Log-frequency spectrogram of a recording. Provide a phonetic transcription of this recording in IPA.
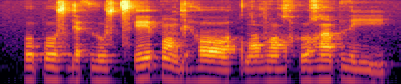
o p o z ɡ ɛ θ ð u z t͡sʼ e p ɔ̃ ɡ ɪ ɦ ɔ | dˤ ẽ v ɔ̃ ʁ h u ʁ ã p ð i

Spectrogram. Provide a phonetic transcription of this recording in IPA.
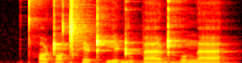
t̪ʰ ɒ ʈ ɒ ǀʰ e ʈʰ i ɖ u p æ ɖʱ o n̪ æ

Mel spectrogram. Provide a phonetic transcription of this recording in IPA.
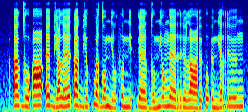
ʔ a˦ l d o˧˩ ʔ ɑː˦ ʔ ɛ˦ bʲ ɑ˨˩˦ l ɛː˩˥ ɠ a˦ bʲ œ˨˩˦ kʷ ɑ˥˩ d ɔ˨˩˦ mʲ ɔ˩ l f ə˥˩ mʲ ɛ˧˩ ʔ ɠ ɛː˧˩ l d o˩ mʲ ɔː˦ ŋ ɛː˥˩ r ʏ˧˩ l ɑː˧˩ ɾ ʏ˧˩ ʔ o˥˩ ʔ ʏ˧˩ mʲ a˩˥ r ʏː˦ ŋ

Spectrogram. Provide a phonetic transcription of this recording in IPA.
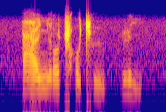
ʕ æ ɲ ɜ ɾ ɔ ʈ͡ʂʰ ɔ cʰ ɨ | ɭ i

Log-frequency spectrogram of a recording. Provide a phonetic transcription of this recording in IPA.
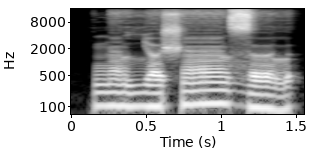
ŋ ɛ̃ l ʎ ɜ ʃ ɛ̃ː l z ə l

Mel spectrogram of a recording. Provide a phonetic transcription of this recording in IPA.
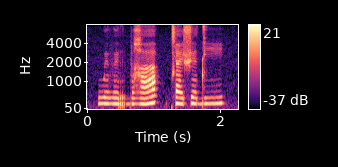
w ɘ ð ɘ r b ɪ ʁ a | c æ ʃ ɛ d i

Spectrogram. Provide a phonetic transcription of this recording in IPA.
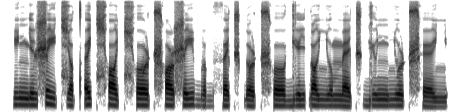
i ɲ ɾʲ ə j ʂ i t͡ɕ ɔ tʼ ə t͡ɕʰ ɔ t͡ɕʰ o ʈ͡ʂʰ ɔ ʂ i b ə b θ ə t͡ʃ ɗ o ʈ͡ʂʰ o ɡʲ ɘ j ɗ ɔ ʎ o m ɛ t͡ʃ ɡʲ u ɲ ʎ u ʈ͡ʂʰ ɘ ʎ

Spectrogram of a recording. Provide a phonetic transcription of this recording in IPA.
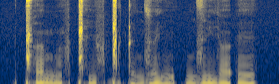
ǁʰ œ m b œ̃ f ǁʰ i f ɡ͡ǁ ə ʈ e n z ø j ĩ | n z i j œ ʔ ẽ

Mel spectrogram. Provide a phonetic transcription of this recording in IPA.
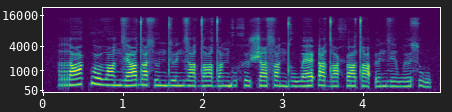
r ɑ k u ðˤ ɑ n z æ dˤ ø s ɯ n d ø n z æ dˤ æ dˤ ø ŋ ɡ u x ø ʃ i sˤ ɯ n d o w æ ʔ i dˤ o ħ u tˤ æ ʔ ø n z e w ø s u

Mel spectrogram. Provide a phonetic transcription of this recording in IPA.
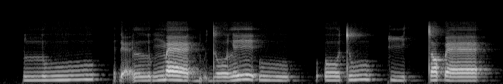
lː uː | ɗ æ̰ lː u ŋ͡m æː ɡ͡b ṵ d oː l eː ʔ uː | ʔ oː t uː kː iː tː ɒ ɓ æː

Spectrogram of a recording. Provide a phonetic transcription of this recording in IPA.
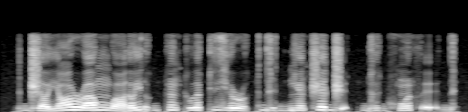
d͡ʒ ɐ˧˩˧ j ɑ̃˧˥˧ ɹ a˥ ŋʷ ɑ˧˩˧ ɾ ə˧˥ j ɾ ə̤˧˩˧ ɡ k ɛ̃˦˨ k ð ɛ˥ k zʲ ɛ̤˦˨ ɹ ə̤˥ k d i̤˦˨ d ɡʲ ɛ̃˦˨ t͡ʃ ɛ˥ d͡ʒ ḛ˧˥˧ k ɡ ɛ̤˧˥˧ ɡ xʷ ẽ˧˥ θ ḛ˦˨ d

